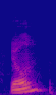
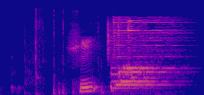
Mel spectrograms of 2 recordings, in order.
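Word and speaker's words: 四: you can put in yon, you can put in shi, you can say it's both of them, yon and shi, you can put shi and yon, right?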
